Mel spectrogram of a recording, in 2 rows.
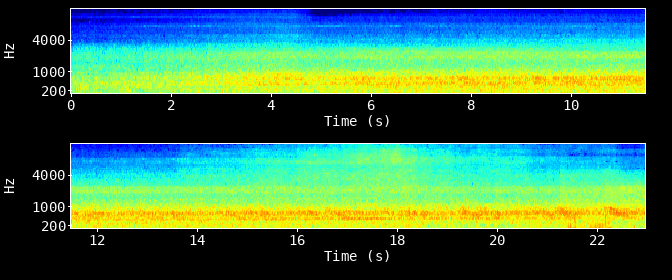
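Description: E5 series Shinkansen train pulling out of the station and running past along the platform as it gathers speed. Its running noise grows over the first several seconds, then stays steady and loud, with a faint steady hum in it.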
